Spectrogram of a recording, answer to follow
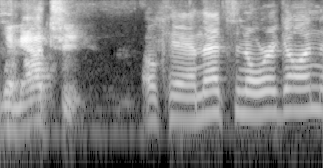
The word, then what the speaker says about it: Wenatchee: I can't pronounce it. Wenatchee.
